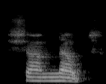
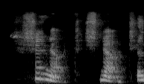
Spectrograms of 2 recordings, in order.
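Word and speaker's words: שנות: Sibian, Tikvatenu, Hatikva, Bat Shanot. Shnot, yes. It's Shnot. really, yeah, Shnot, Shnot. perfect.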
